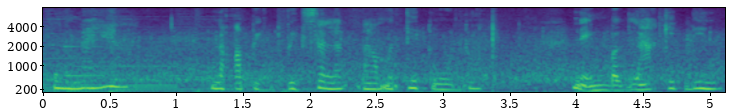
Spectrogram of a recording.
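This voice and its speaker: A woman's voice: medium pitch, a little slow, loud music behind the voice, close to an everyday voice. A woman acting an anxious, easily startled young woman with an Ilocano accent in a radio drama. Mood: playful, weary.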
